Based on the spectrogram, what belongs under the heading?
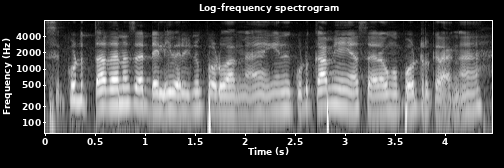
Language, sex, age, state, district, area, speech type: Tamil, female, 60+, Tamil Nadu, Sivaganga, rural, spontaneous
